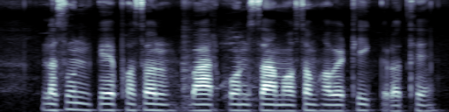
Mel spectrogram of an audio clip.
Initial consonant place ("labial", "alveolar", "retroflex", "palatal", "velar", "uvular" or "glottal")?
alveolar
